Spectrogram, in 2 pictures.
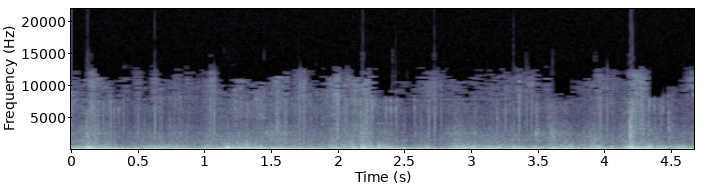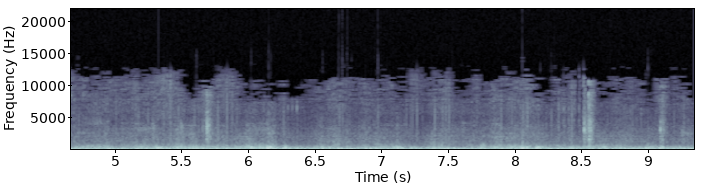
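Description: Passenger train running, heard from inside the carriage: a loud, steady rumble of wheels and running gear with a faint steady hum. A few short clicks stand out, about four seconds in and again near the end.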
